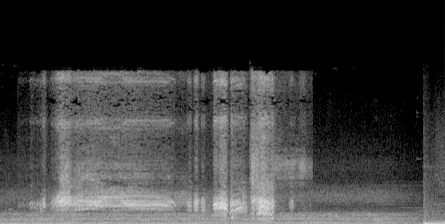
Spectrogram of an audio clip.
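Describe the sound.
A strange bird calls in a pine forest, giving a few harsh, raspy cries in two loose bursts, fairly loud over a quiet background.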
